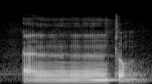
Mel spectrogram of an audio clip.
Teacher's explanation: A good example of the ghunna when it is soft is in the word that is frequent in the Quran, the word antum.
